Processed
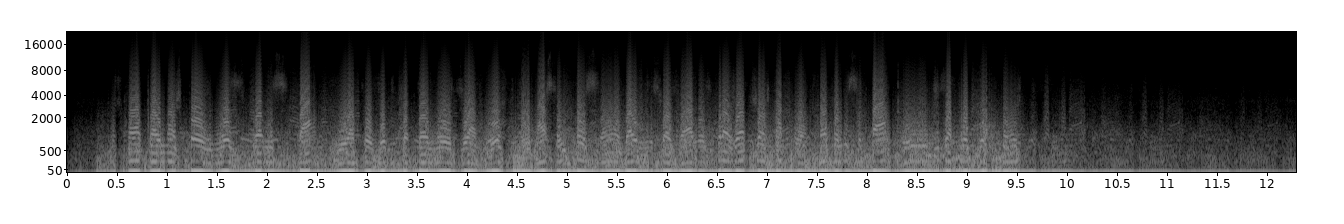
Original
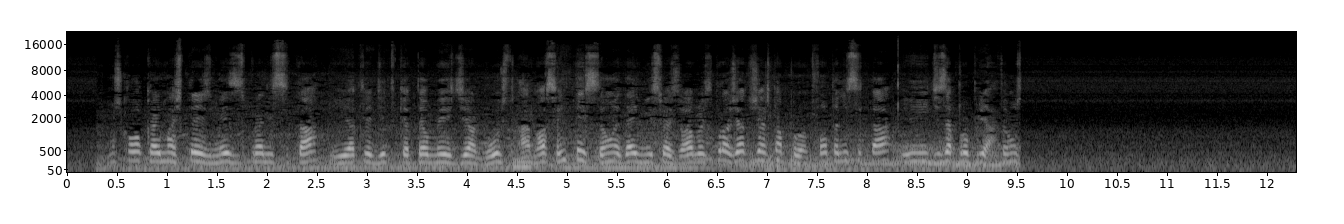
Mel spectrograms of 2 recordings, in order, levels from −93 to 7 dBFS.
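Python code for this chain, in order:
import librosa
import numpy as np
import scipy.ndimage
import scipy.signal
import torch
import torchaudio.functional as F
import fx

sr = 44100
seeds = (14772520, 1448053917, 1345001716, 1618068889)

p1 = scipy.signal.sosfilt(scipy.signal.butter(2, 2200.0, 'lowpass', fs=sr, output='sos'), x)
p2 = fx.low_shelf(p1, sr, hz=430.0, db=4.0)
p3 = fx.rider(p2, sr, range_db=10, speed_s=0.5)
p4 = p2 + (p3 * librosa.db_to_amplitude(1.5))
p5 = np.abs(p4)
p6 = fx.volume_shaper(p5, sr, bpm=124, per_beat=1, depth_db=-12, release_ms=120.0, shape='fast start')
p7 = 10.0 ** (-19.0 / 20.0) * np.tanh(p6 / 10.0 ** (-19.0 / 20.0))
p8 = p7 + fx.echo_alternate(p7, sr, ms=490, hz=980.0, feedback_pct=70, wet_db=-13, dry=0)
y = p8 * librosa.db_to_amplitude(-6.0)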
